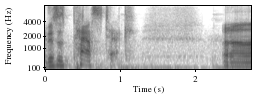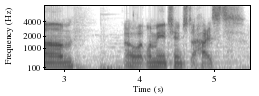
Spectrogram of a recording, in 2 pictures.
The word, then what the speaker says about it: Pastek: I'm gonna say it's spelled Pastek. Of course it is. All right. So Past Tech.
